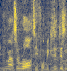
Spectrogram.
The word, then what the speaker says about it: Maserati: Can you just say Maserati for me, because it doesn't sound so good in a Birmingham accent? The proper way to say it is Maserati.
